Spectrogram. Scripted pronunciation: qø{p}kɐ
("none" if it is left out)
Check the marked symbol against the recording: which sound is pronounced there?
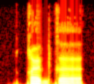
b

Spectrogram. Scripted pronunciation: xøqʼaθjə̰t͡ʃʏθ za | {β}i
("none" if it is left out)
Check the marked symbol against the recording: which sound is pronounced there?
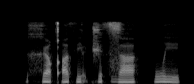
w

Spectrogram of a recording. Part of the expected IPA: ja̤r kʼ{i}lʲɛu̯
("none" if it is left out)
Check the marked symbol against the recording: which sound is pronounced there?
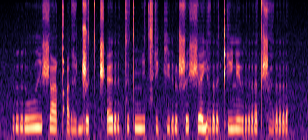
i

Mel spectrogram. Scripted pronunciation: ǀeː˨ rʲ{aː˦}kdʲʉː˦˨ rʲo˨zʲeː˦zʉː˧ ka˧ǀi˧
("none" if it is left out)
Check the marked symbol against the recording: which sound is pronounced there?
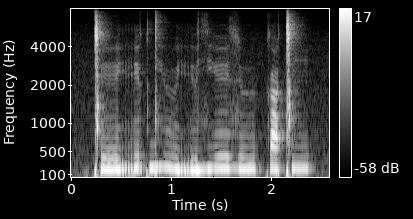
a˦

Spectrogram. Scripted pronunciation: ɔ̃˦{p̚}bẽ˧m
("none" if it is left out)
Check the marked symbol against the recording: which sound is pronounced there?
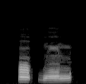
p̚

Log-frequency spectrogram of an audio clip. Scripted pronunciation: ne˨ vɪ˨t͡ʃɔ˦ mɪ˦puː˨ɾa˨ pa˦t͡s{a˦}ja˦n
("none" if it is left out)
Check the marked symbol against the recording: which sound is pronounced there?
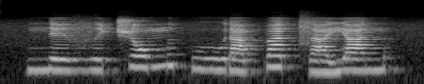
a˨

